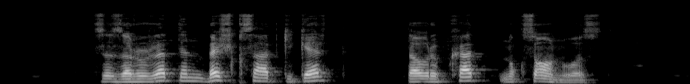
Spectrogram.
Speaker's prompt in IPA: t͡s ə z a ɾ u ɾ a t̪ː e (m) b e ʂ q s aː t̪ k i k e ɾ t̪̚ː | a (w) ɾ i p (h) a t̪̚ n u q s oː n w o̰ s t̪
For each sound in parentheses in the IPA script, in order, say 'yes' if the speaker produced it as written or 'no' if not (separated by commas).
no, yes, no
